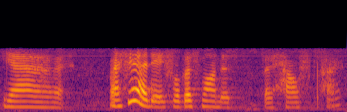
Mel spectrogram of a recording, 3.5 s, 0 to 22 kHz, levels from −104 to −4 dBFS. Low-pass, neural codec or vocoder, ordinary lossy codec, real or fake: 3.6 kHz; codec, 16 kHz, 6 kbps, DAC; none; fake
